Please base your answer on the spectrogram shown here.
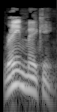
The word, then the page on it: rainmaking: British English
